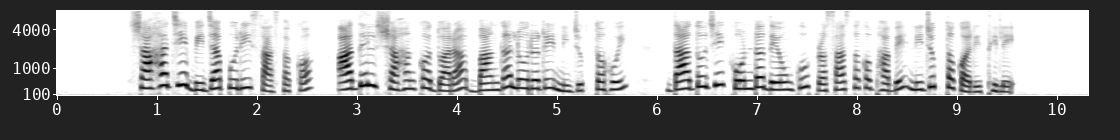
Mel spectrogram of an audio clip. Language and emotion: Odia, neutral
